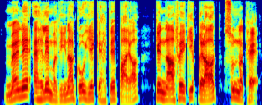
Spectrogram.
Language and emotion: Urdu, neutral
